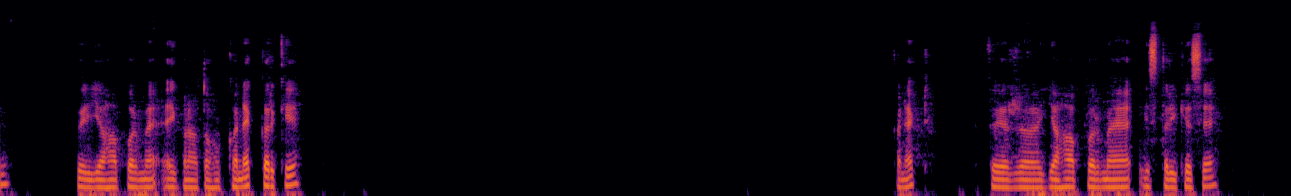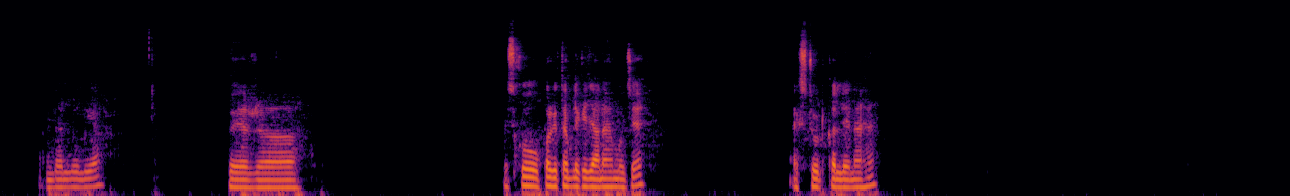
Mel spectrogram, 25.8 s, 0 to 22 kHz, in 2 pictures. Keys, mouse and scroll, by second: 0.0 right click, 1.4 right click, 6.4 click, 6.6 middle click, 6.9 right click, 8.8 click, 10.2 click, 11.1-12.1 drag, 12.4 middle click, 12.4 scroll, 16.1 click, 18.5 click, 19.6 click, 20.0 middle click, 20.6 right click, 21.5 click, 22.2 click, 23.2 scroll up 1, 24.3 alt+middle click.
